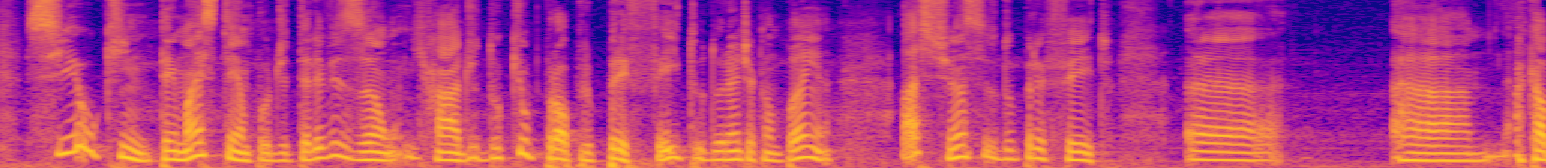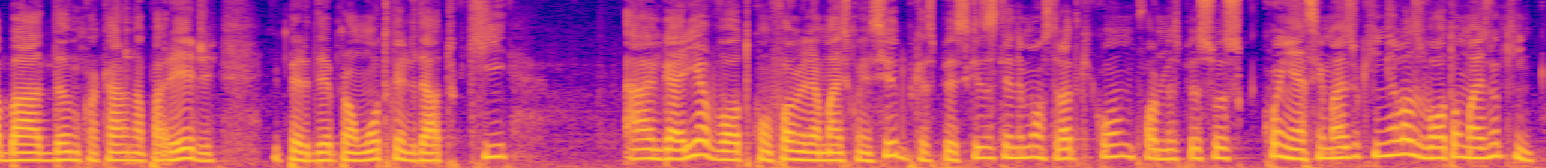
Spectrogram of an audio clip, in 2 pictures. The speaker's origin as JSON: {"language": "Portuguese", "country": "Brazil", "said": "eu, como brasileiro desconfiado que sou"}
